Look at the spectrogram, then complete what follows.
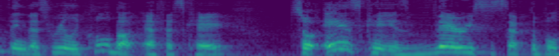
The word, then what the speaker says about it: FSK: The next guy is called frequency shift keying, or FSK. Yeah, don't pronounce it fsk.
